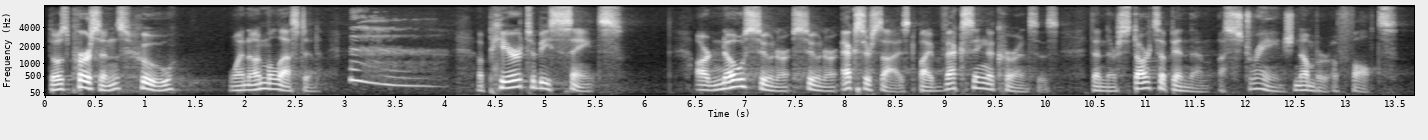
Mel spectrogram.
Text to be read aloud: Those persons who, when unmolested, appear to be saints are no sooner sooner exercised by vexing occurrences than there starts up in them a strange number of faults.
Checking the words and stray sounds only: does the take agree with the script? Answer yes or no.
no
